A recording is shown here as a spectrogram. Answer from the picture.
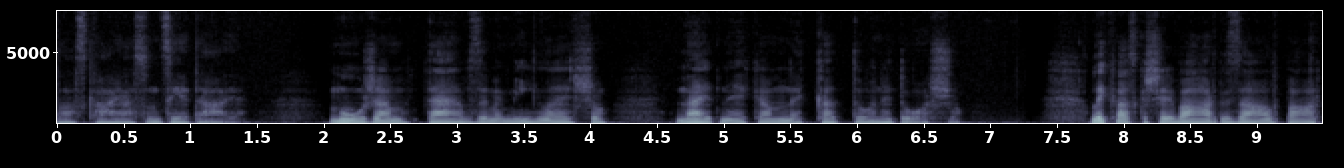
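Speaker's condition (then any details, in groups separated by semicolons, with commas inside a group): No condition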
